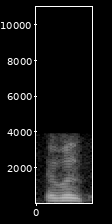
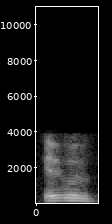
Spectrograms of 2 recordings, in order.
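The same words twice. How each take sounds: The two takes are said the same way.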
